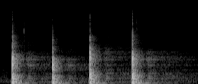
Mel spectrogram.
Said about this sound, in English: Just then, he heard a knock on the door.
